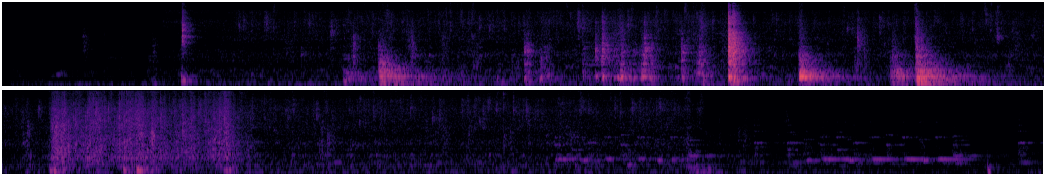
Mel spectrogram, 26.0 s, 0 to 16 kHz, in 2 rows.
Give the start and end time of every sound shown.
2.2s-22.0s: running water
4.6s-5.6s: wardrobe or drawer
6.5s-9.6s: cutlery and dishes
9.9s-10.7s: wardrobe or drawer
11.0s-12.3s: wardrobe or drawer
19.7s-26.0s: phone ringing

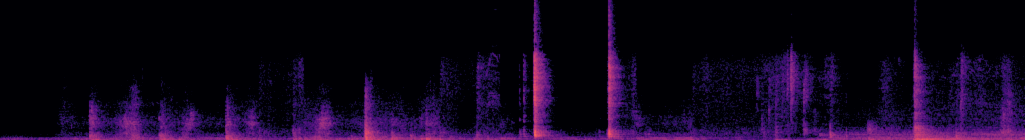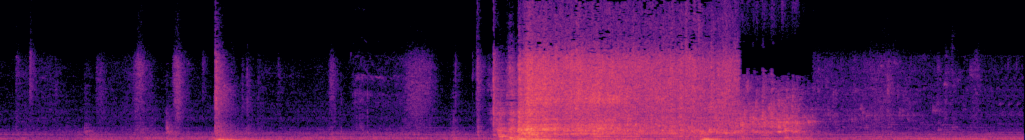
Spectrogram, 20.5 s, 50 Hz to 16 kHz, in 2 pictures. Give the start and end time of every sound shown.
0.7s-5.2s: footsteps
5.2s-6.3s: light switch
9.1s-9.6s: door
11.7s-13.3s: door
15.1s-18.7s: toilet flushing

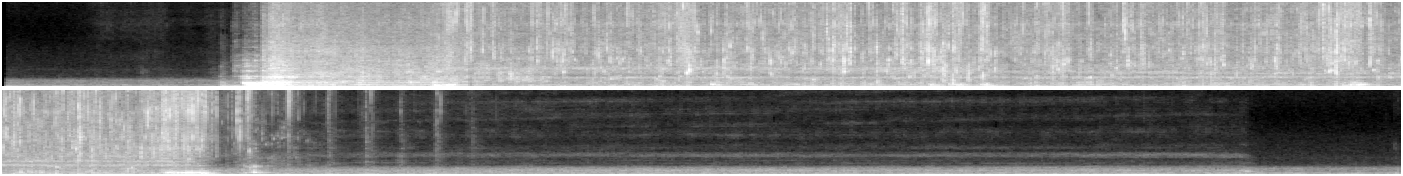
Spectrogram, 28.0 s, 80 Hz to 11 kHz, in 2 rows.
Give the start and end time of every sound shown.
2.2s-26.5s: toilet flushing
4.1s-18.4s: running water

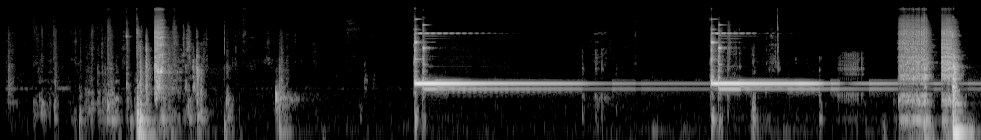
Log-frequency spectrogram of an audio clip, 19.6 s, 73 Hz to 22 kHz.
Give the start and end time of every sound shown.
0.1s-2.6s: footsteps
2.7s-3.4s: door
3.7s-4.6s: footsteps
8.3s-8.9s: bell ringing
14.2s-14.5s: bell ringing
18.0s-19.5s: door

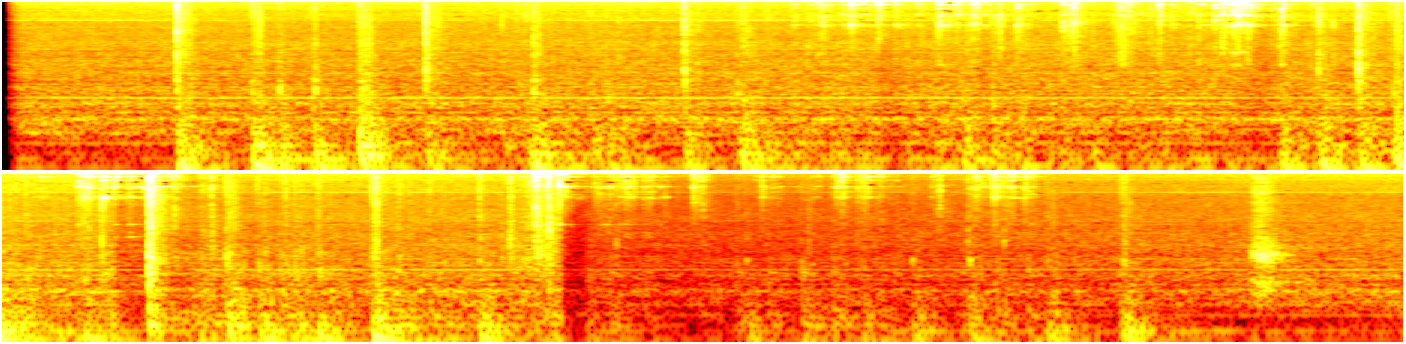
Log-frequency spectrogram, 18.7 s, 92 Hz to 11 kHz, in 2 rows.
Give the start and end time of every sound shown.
0.0s-18.7s: vacuum cleaner
1.2s-5.2s: keyboard typing
5.5s-8.7s: keys
9.0s-9.8s: keyboard typing
10.7s-12.8s: keyboard typing
12.8s-13.3s: keys
15.7s-16.5s: keys

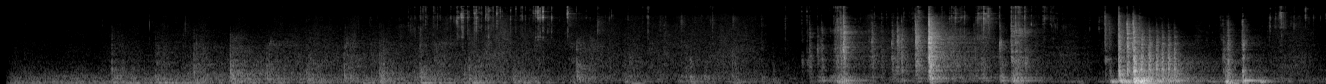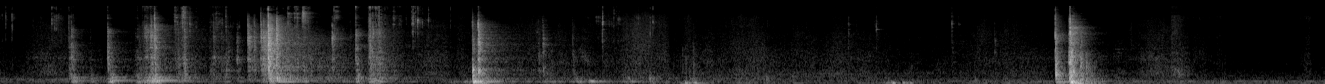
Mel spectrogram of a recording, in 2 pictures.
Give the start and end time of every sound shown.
0.8s-7.8s: footsteps
4.0s-6.7s: keys
8.1s-18.9s: door
8.4s-10.8s: keys
12.7s-14.3s: keys
14.8s-17.8s: keys
19.2s-19.8s: keys
23.7s-24.5s: door

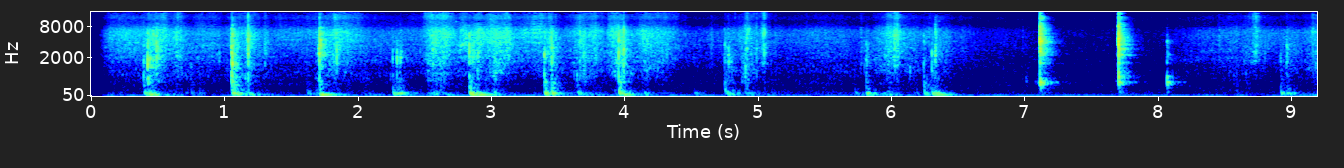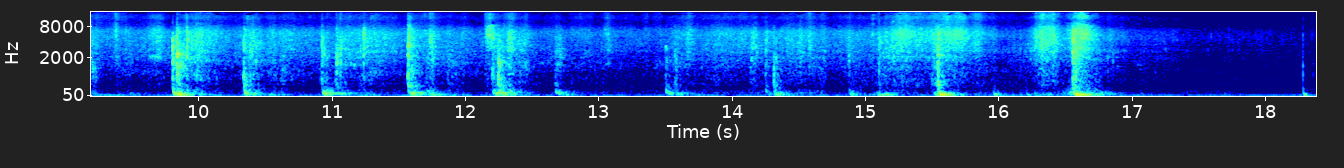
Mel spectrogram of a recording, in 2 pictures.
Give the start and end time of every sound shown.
0.3s-4.1s: footsteps
7.1s-7.2s: light switch
7.7s-7.8s: light switch
9.8s-12.5s: footsteps
15.1s-16.8s: footsteps

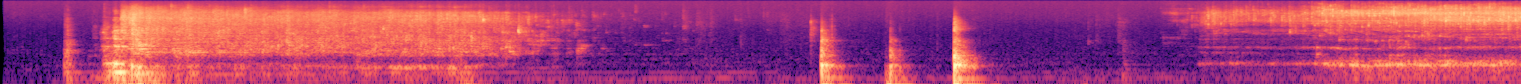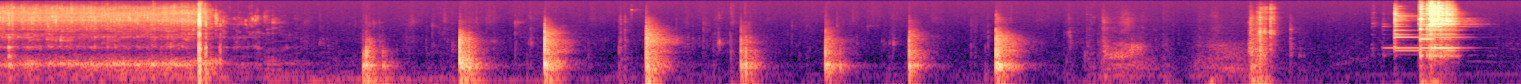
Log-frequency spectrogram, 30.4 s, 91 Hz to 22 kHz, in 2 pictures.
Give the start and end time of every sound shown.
0.8s-6.0s: toilet flushing
7.8s-10.3s: footsteps
11.6s-17.8s: running water
16.9s-17.5s: cutlery and dishes
18.7s-26.7s: footsteps
27.2s-28.4s: wardrobe or drawer
27.7s-30.0s: cutlery and dishes

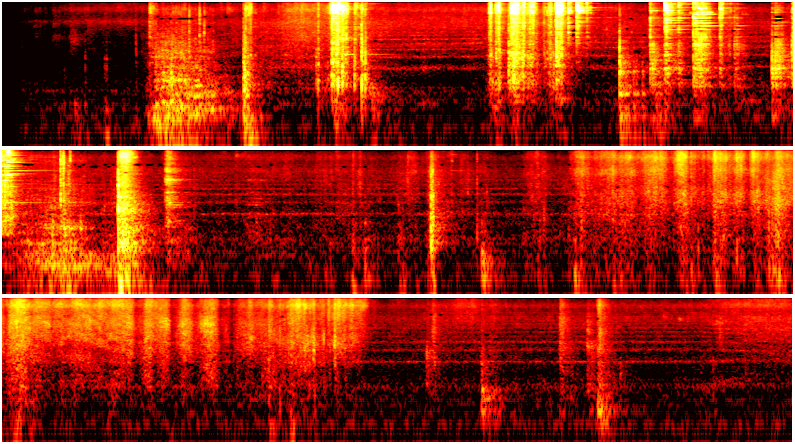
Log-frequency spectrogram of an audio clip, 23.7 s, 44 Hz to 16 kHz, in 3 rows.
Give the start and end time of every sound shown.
1.3s-2.8s: wardrobe or drawer
3.2s-4.1s: cutlery and dishes
4.7s-8.2s: cutlery and dishes
8.5s-9.5s: wardrobe or drawer

